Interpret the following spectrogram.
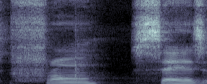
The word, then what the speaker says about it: française: If that wasn't there, you might expect this word to say "français". But to make it a soft C, it's "française". It's got the cedilla, okay?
